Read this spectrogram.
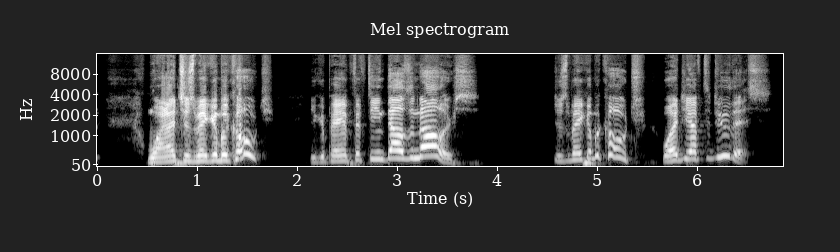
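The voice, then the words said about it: Imitates another person's voice. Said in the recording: “your Felger impression. ... Fantastic.”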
